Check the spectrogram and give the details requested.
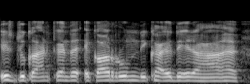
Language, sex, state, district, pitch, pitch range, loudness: Hindi, male, Jharkhand, Garhwa, 180 Hz, 175-190 Hz, -14 LUFS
